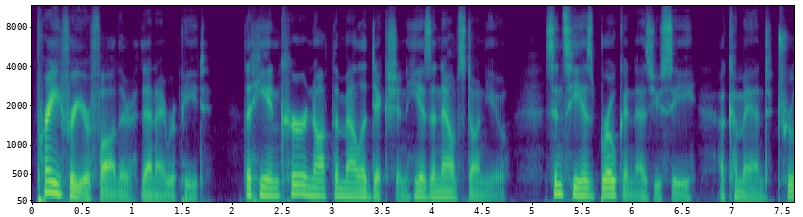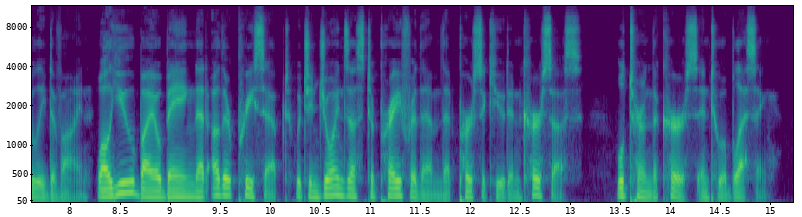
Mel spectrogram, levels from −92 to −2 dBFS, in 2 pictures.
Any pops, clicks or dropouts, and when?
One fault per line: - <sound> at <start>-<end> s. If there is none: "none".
none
